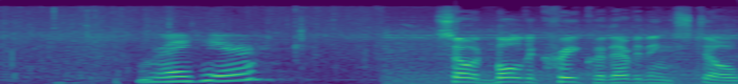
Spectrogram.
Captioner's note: engine running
